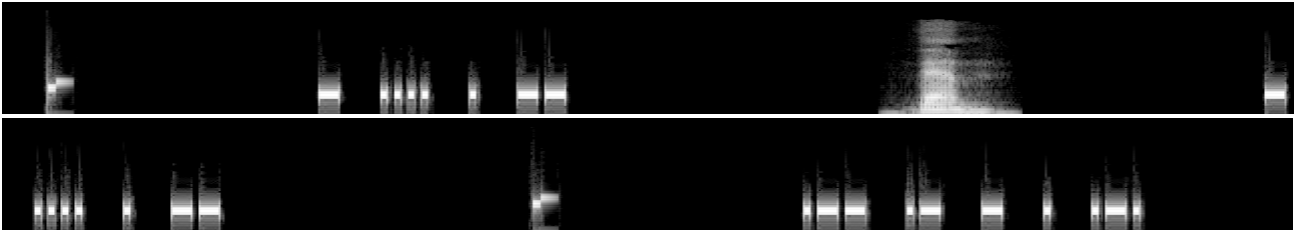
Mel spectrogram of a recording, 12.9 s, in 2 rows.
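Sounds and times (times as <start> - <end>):
Morse code beeps: 1.6 - 2.8, 6.3 - 7.6, 10.5 - 12.2
speech: 4.6 - 5.0.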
